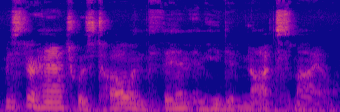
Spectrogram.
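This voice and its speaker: A man reading a children's picture book aloud as a storyteller, expressively, with pauses and emphasis. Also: mid-range voice, expressive, a little hiss or hum.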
